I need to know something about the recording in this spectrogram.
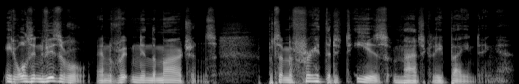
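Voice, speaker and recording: Brief: sly elderly headmaster, put on by a man; breezy and polite, animated. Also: deep voice, fairly quick, no room sound, clean studio sound. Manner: cheerful, genteel and unflappable. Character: twinkly, scheming old male headmaster wizard.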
